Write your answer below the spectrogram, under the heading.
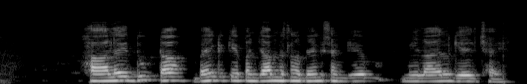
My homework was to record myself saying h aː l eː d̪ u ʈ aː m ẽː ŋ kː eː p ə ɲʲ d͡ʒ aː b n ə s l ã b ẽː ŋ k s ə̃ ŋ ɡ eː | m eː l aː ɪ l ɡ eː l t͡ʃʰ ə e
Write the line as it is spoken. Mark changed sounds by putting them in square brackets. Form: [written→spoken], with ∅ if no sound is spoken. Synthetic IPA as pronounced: h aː l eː d̪ u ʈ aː [m→b] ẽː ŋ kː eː p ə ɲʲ d͡ʒ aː b n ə s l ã b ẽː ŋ k s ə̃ ŋ ɡ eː | m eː l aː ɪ l ɡ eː l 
